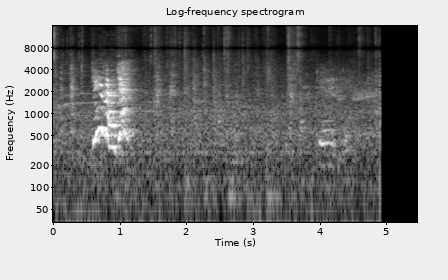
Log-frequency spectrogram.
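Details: Indoors, Miniature Schnauzers jumping hurdles in the house give one high, quick yipping burst near the start, followed by quiet room sound with faint voices.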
